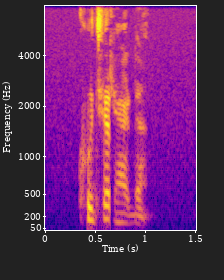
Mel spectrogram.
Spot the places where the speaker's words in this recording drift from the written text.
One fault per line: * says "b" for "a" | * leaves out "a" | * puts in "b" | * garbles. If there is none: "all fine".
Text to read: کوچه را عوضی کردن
* leaves out "را عوضی"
